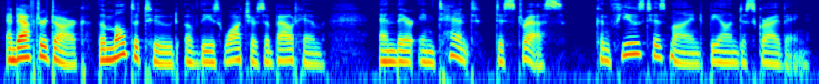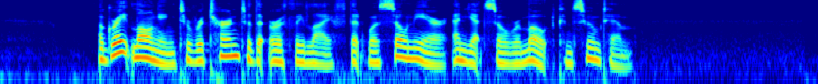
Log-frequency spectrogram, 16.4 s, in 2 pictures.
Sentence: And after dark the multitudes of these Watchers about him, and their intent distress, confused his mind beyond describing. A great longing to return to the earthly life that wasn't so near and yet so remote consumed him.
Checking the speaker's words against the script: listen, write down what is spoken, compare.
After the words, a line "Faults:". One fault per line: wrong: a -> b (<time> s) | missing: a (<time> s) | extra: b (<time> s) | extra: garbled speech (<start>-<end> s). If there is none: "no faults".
And after dark the multitude of these Watchers about him, and their intent distress, confused his mind beyond describing. A great longing to return to the earthly life that was so near and yet so remote consumed him.
Faults:
wrong: multitudes -> multitude (1.1 s)
wrong: wasn't -> was (11.9 s)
